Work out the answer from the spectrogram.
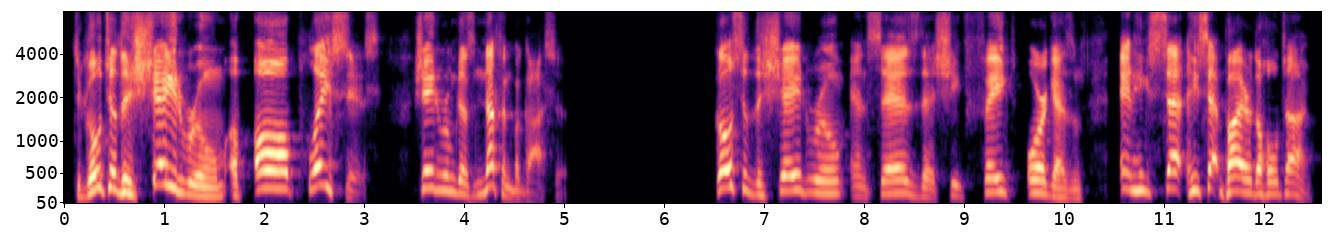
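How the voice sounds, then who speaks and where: A man's voice: high voice, bright, forceful tone, no echo, studio quality. A man hosting an opinionated solo commentary show, speaking bluntly and emphatically, swearing freely and repeating phrases for stress. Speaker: podcast host.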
